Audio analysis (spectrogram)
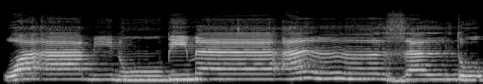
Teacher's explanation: یہاں نون ساکن پر اخفا کریں گے، آواز ناک کے اندر جائے گی اور کچھ دیر اس کو ناک کے اندر روک کر رکھیں گے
